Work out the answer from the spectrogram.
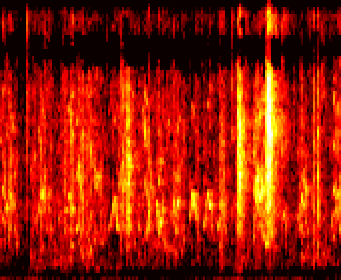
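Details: Saturday-morning chatter from several pet parakeets, fast overlapping chirps and warbles, quieter at first, then sharper high squeaks near the end.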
